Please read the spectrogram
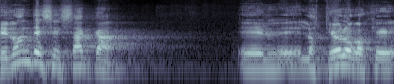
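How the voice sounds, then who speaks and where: Audible room echo fills the space. A man speaks with a high pitch and lively intonation. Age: 60s. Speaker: preacher. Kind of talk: sermon. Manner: halting.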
